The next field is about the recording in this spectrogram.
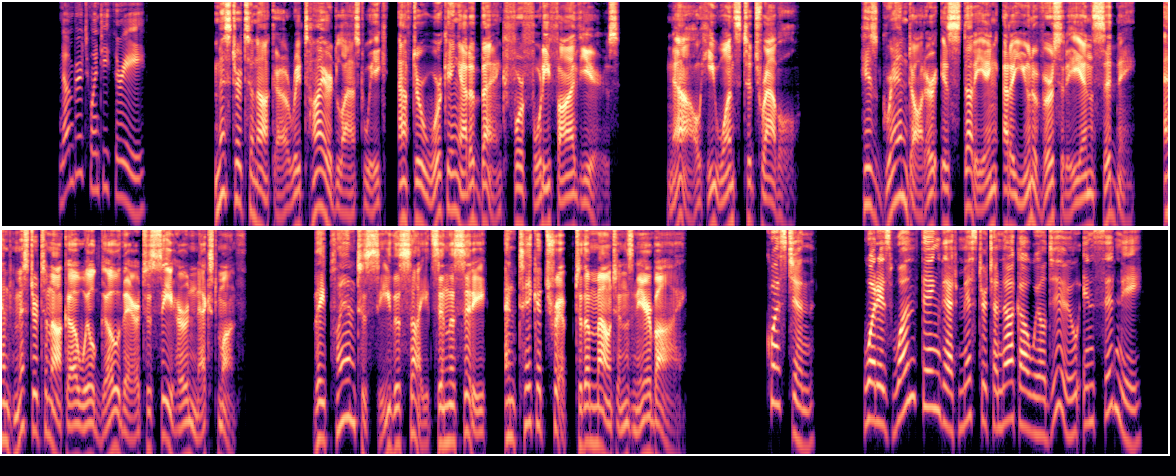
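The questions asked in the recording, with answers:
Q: What is one thing that Mr. Tanaka will do in Sydney?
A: Visit his granddaughter and see the sights.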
